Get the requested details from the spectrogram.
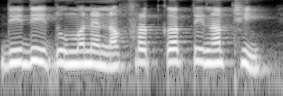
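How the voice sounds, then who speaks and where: Woman reading a remorseful younger sister, pleading, apologetic, fairly high voice, storybook tale. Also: fairly even intonation, moderate pace, close to an everyday voice. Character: remorseful fallen-rich younger sister, tearful.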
